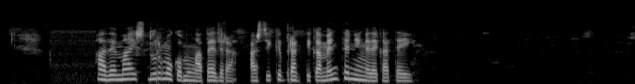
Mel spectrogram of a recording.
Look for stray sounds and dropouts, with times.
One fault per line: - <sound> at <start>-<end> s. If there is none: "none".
none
